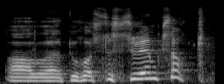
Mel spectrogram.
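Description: A woman's voice: medium pitch, lively intonation, normal speed, a little mellow, natural voice. An actress playing an indignant old farm grandmother in a German radio drama, accusing and disapproving in Bavarian dialect. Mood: scornful, indignant.

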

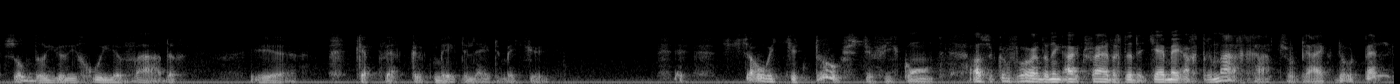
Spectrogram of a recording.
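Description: A muffled, phone-like radio play recording of a tyrannical king. His husky, creaking voice swoops widely. He is capricious and suspicious, repeating himself as he slides between wheedling and command. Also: fairly low pitch, very animated, measured pace, exaggerated voice. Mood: sardonic. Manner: repeats himself, swings from wheedling whispers to shouting. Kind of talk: old radio drama acting.

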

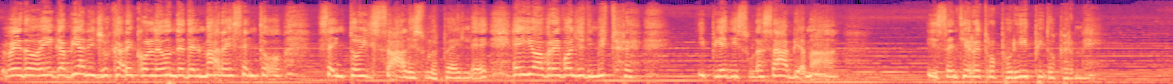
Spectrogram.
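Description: An actress playing an anguished, defiant, aging woman scholar in a radio play, speaking in halting, impassioned repetitions. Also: sits high. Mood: weary, wistful. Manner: halting, repeating words, impassioned. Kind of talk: dramatic radio theatre monologue. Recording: music under the voice. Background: music.

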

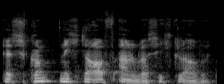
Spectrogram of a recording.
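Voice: mid-range voice, very animated, a little slow, gravelly, husky, heavily acted. An actor playing a guarded, unyielding police chief in a German radio drama, speaking tersely and formally. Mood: stern, guarded. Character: guarded, curt police chief refusing a teenage girl's pleas.

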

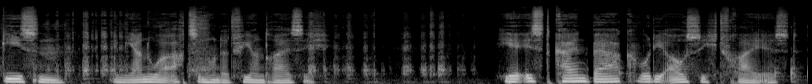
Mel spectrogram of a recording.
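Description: An actor playing a young letter writer, discontented yet tender, reciting literary text in a radio play. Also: male voice, lowish voice, noisy background. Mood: gloomy, discontented.

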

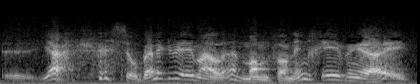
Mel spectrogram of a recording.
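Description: An actor playing a breezy, teasing middle-aged intelligence boss in a 1960s radio drama, bantering with hesitations and tag questions. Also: male voice, a little high, huge pitch swings, a little slow, a bit bright, heavily acted. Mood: improvising, breezy.

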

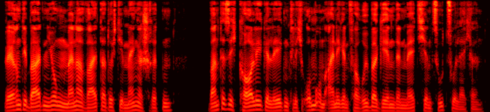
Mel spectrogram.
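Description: Low-voiced man narrating literary fiction. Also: brisk, a little mellow, no echo, clean studio sound.

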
